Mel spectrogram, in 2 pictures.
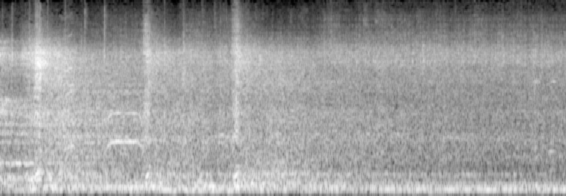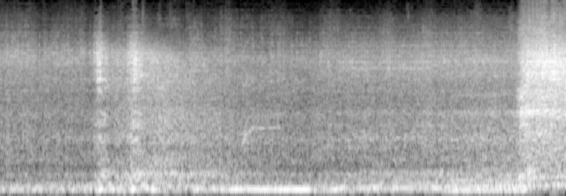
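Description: Monster truck engines rumble in a large echoing stadium.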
